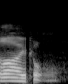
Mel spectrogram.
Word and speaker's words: Igor: I would only, it's pronounced Igor. It's not Ego, it's Igor.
